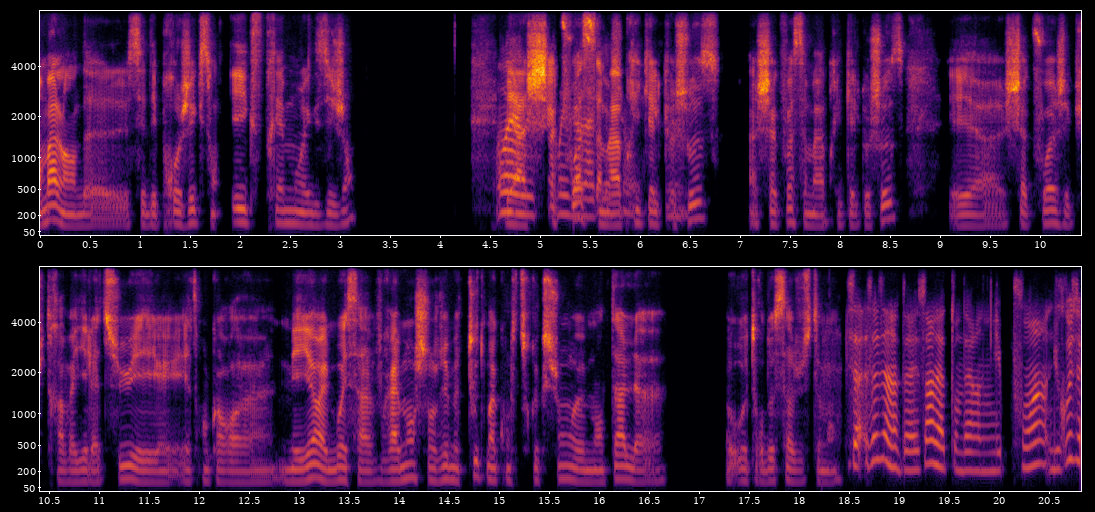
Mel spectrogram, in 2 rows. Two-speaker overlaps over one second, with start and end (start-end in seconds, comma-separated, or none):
4.7-6.5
